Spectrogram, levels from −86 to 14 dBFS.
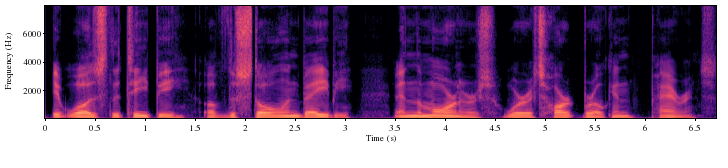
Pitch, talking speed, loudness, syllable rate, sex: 105 Hz, 145 wpm, -15 LUFS, 4.0 syllables/s, male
